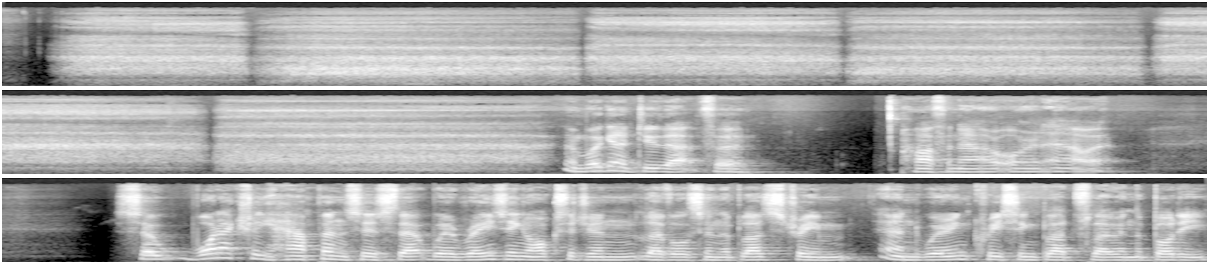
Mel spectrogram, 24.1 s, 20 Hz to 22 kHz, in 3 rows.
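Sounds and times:
conscious connected breathing through the mouth: 0:00.0 - 0:12.0, 0:15.6 - 0:16.7
speech: 0:11.8 - 0:13.1, 0:14.1 - 0:15.5, 0:17.0 - 0:24.0.

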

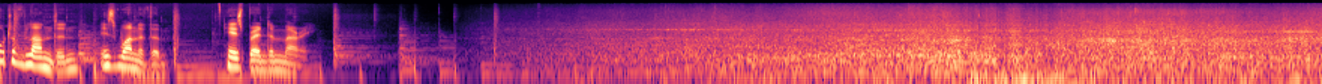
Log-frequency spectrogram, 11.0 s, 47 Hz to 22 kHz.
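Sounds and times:
speech: 0:00.0 - 0:02.7
boat engine low continuous rumble: 0:03.9 - 0:11.0
wind buffeting the microphone: 0:07.1 - 0:11.0.

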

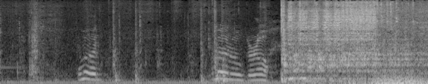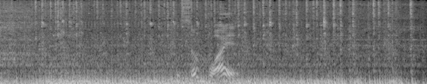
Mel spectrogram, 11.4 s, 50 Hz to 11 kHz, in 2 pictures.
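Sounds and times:
speech: 0:00.4 - 0:01.7, 0:02.9 - 0:05.5, 0:08.2 - 0:09.1
car engine cranking in very cold weather and starting: 0:03.7 - 0:11.4.

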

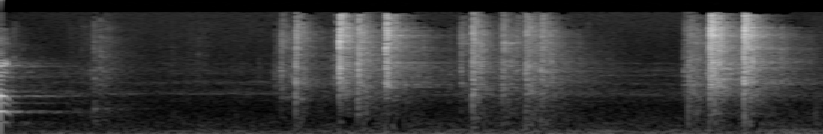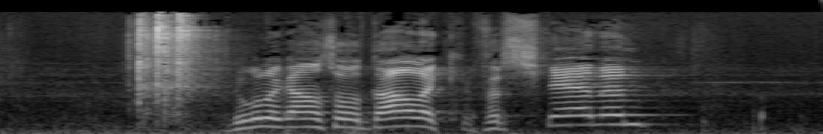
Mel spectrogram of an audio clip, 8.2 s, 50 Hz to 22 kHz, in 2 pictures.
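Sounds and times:
low steady rumble: 0:00.1 - 0:08.2
sharp metallic clicks and clacks of handguns being loaded and racked: 0:01.4 - 0:04.0, 0:04.8 - 0:05.3
speech: 0:05.3 - 0:07.5.

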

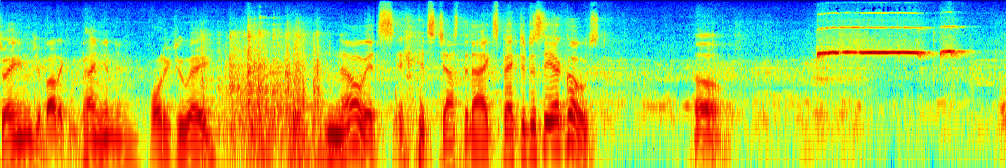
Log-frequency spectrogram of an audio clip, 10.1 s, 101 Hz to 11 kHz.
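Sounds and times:
speech: 0:00.0 - 0:02.6, 0:03.2 - 0:06.2, 0:06.9 - 0:07.4
passenger train whistle blowing as train departs: 0:08.2 - 0:09.8.

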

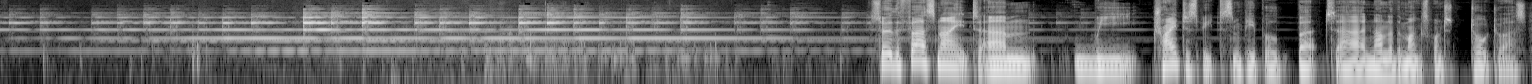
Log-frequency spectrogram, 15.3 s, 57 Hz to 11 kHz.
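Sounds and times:
several church bells pealing: 0:00.0 - 0:12.8
speech: 0:08.8 - 0:15.3.

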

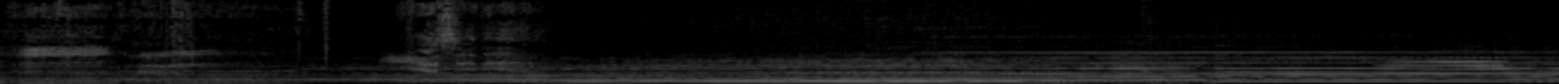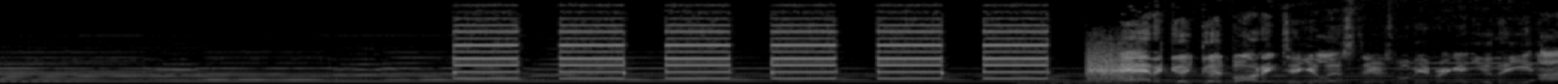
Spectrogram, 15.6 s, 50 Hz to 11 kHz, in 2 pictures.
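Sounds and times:
sustained music: 0:00.1 - 0:10.6, 0:12.9 - 0:15.5
alarm clock beeping: 0:10.1 - 0:13.1
speech: 0:13.7 - 0:15.5.

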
